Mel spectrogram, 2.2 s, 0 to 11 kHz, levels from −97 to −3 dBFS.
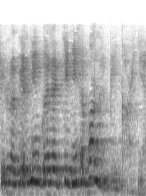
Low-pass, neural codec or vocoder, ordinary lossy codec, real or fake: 7.2 kHz; none; AAC, 32 kbps; real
